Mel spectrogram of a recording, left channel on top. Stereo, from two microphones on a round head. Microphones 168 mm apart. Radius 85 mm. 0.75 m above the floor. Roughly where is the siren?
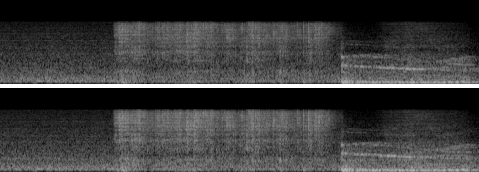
Centre.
